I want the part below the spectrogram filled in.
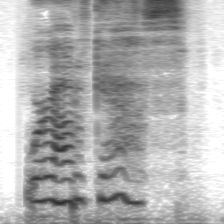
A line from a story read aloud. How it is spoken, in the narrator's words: saying in a doomed voice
